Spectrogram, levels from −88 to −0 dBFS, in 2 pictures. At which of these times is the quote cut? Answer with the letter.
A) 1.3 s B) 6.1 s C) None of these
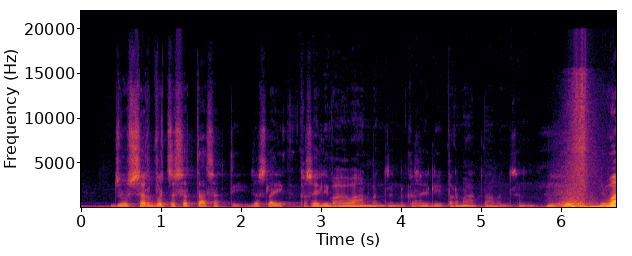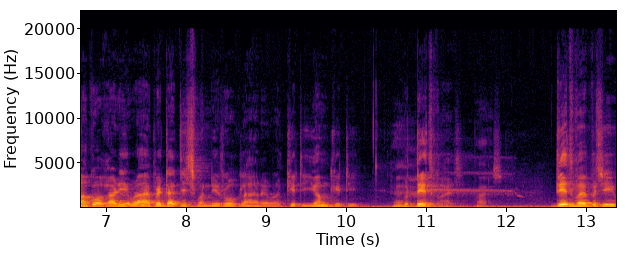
B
